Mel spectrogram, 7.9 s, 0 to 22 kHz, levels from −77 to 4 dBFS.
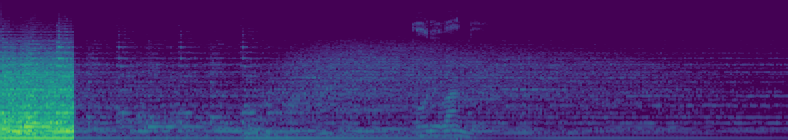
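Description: From 0.73 s to the end, summed to mono, the sound collapses by about 31 dB, leaving a faint residue. This is likely one channel inverted: with one side's polarity reversed, everything common to both channels cancels in the sum. On a waveform the mono trace shrinks abruptly at 0.73 s.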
